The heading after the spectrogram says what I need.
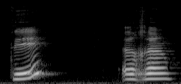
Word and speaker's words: terrain: ça, une lettre doublée, le E juste avant va se prononcer et non pas E. Donc ce sera E. T avec E qui va se prononcer et, ça donne T. R avec AIN, AIN c'est 1, donc R et 1, rein. Donc ce mot va se lire terrain, terrain.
